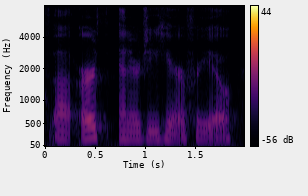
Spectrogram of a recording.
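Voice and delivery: usual speaking voice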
